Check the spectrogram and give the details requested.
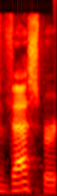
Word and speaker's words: VSEPR: to come out now let's pronounce Vesper even though the S comes before the e not my decision by the way and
